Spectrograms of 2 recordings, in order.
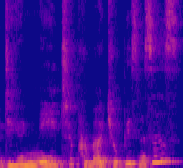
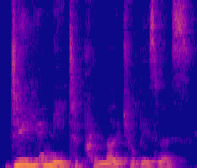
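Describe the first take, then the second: First: The voice rises at the end of the question. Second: The voice falls at the end of the question. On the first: The speaker sounds less certain and less confident. The speaker calls it wrong. "I'm going up at the end" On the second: The speaker sounds more certain and confident. The speaker calls it right. "Do you hear the lower at the end?"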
